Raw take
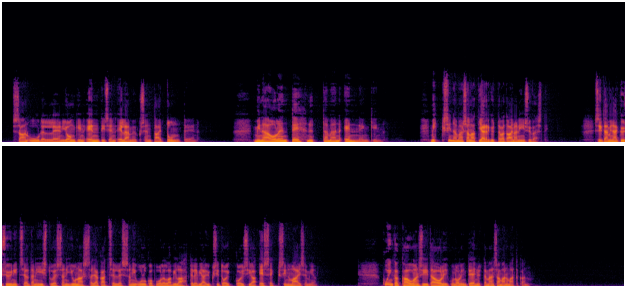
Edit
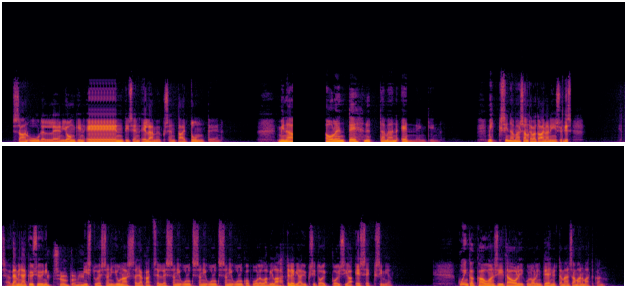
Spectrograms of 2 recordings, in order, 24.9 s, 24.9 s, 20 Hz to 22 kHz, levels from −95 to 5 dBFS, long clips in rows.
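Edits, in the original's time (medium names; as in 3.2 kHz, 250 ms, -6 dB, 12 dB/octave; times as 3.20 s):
1.74 s: stutter 0.06 s, 9 plays
5.34 s: insert silence 0.66 s
6.97–8.73 s: fade in, from -13 dB
9.39–9.90 s: delete
10.57–12.05 s: reverse
12.73–13.21 s: speed 65%
14.87–15.39 s: loop, 3 plays
16.09–16.39 s: gain +8.5 dB
18.13–18.55 s: delete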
